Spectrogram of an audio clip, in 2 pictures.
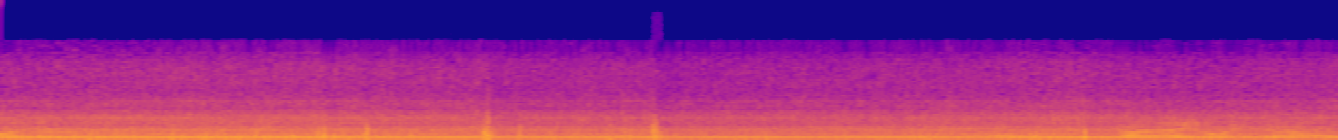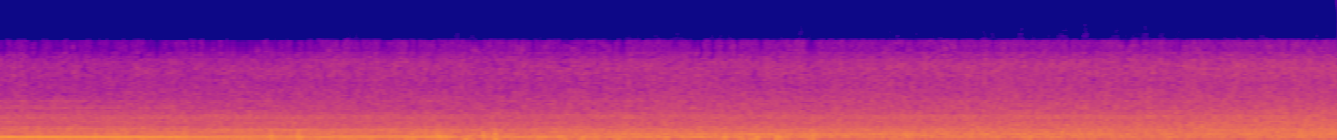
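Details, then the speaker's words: Tohatsu two-stroke outboard, warmed up, near full throttle: steady buzz turns ragged and stumbles as throttle drops, losing a cylinder, then dies; first thought electrical, actually a dirty fuel filter. "as it warms up you're going to hear even uh when we're at Full Throttle or near Full Throttle that it starts missing or or one of the cylinders isn't firing"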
